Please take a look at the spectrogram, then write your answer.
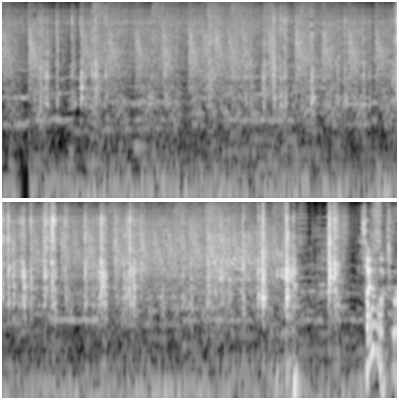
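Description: A computer keyboard is typed on in a dense, continuous clatter of keystrokes, fairly close and loud, under constant background sound with speech mixed in.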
